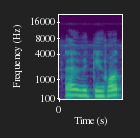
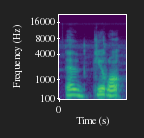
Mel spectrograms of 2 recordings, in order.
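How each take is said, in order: First: It is said in its connected, continuing form. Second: It is said in its pausal, stopping form. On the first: "وصلا" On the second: "وقفا"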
